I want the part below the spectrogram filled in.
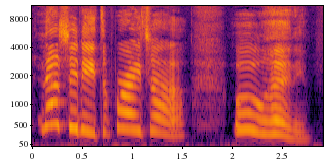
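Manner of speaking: high, loud, just after a laugh; tickled exclamation. Real, not acted. Commentator reacting to "she need to pray", tickled and loud.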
